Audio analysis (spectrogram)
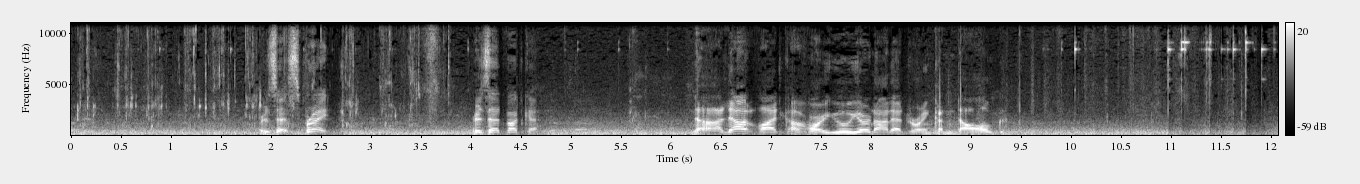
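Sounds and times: collar tags jingling: 0:10.8 - 0:12.0.

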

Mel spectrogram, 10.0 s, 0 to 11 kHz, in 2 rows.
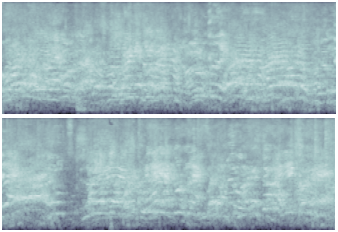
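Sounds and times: men shouting over one another: 0:00.0 - 0:10.0.

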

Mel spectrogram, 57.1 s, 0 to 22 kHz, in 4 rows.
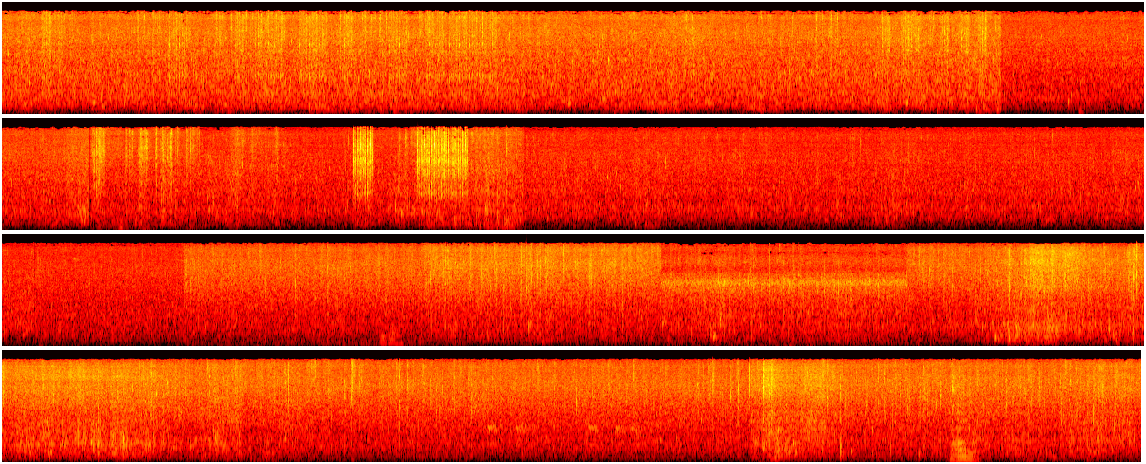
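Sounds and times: rocky stream running: 0:00.0 - 0:57.0
bear splashing in water: 0:40.7 - 0:46.5, 0:52.1 - 0:57.0.

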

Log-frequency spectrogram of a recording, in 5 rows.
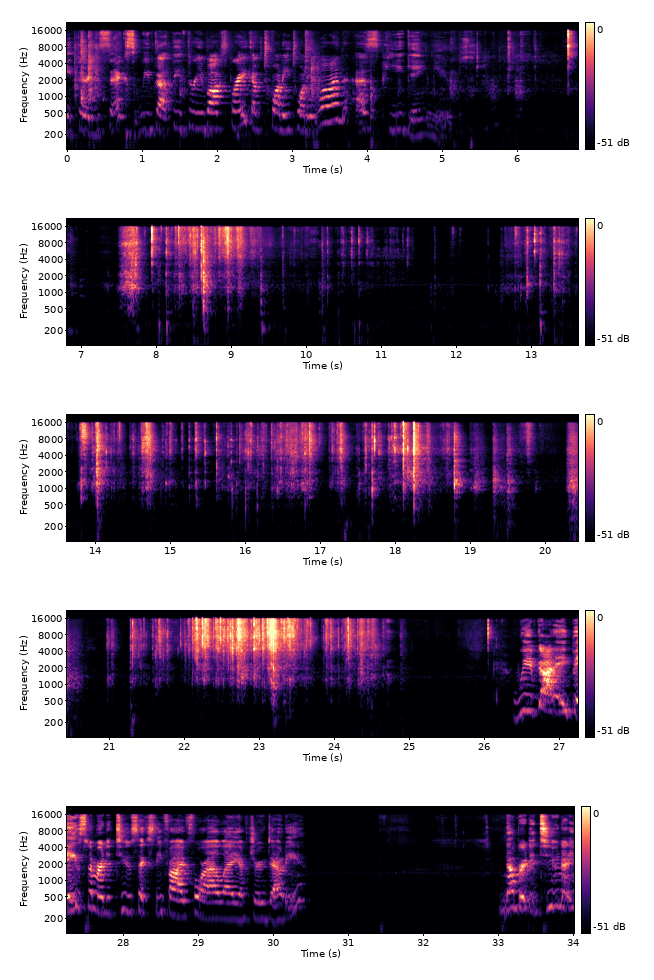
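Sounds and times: card wrappers crinkling: 0:08.0 - 0:09.5, 0:12.6 - 0:18.8, 0:21.0 - 0:24.7.

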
